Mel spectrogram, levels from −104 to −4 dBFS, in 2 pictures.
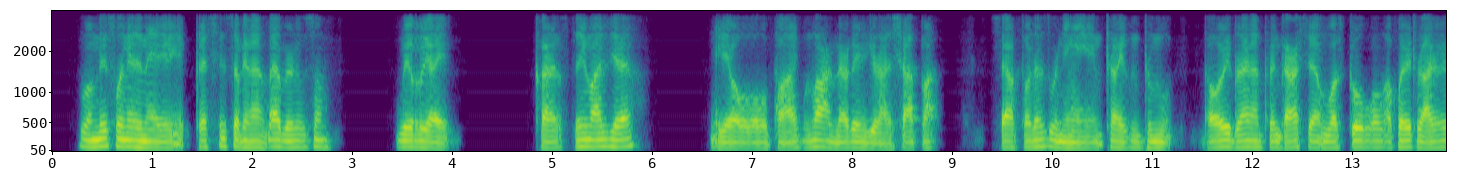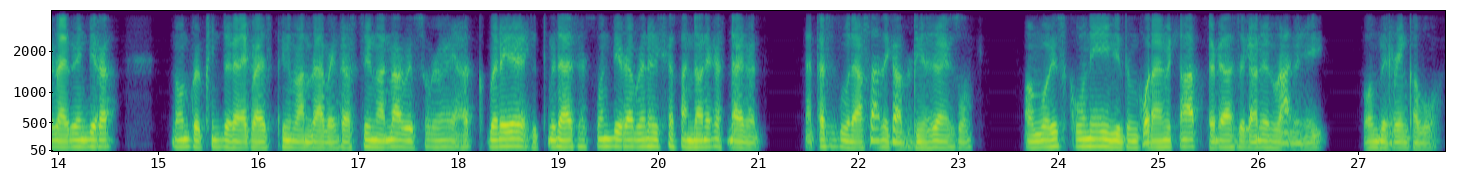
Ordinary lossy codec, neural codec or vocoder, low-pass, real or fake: none; codec, 16 kHz, 0.5 kbps, FreqCodec, larger model; 3.6 kHz; fake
